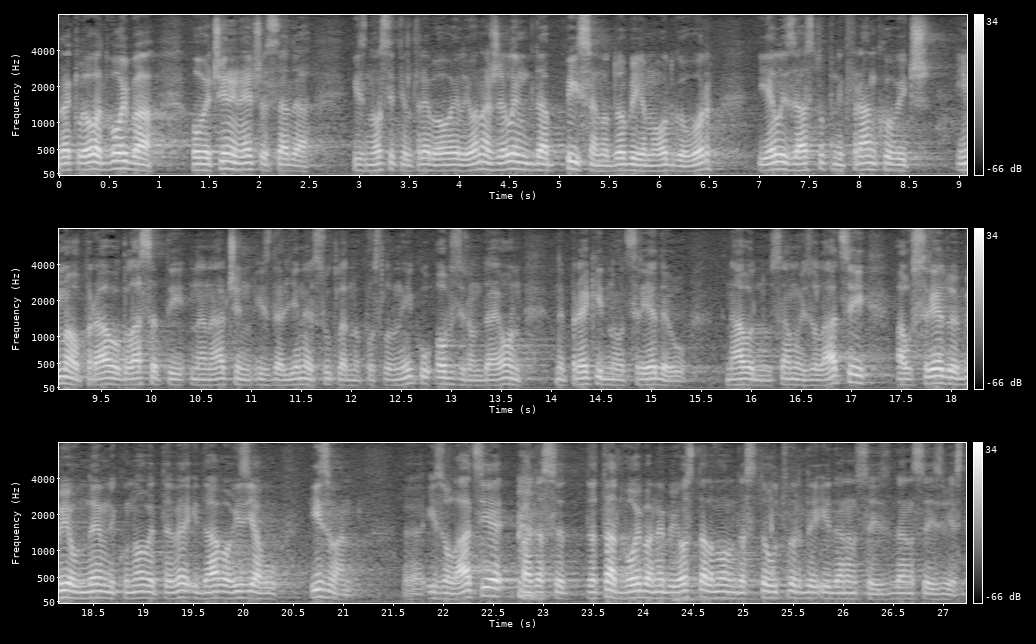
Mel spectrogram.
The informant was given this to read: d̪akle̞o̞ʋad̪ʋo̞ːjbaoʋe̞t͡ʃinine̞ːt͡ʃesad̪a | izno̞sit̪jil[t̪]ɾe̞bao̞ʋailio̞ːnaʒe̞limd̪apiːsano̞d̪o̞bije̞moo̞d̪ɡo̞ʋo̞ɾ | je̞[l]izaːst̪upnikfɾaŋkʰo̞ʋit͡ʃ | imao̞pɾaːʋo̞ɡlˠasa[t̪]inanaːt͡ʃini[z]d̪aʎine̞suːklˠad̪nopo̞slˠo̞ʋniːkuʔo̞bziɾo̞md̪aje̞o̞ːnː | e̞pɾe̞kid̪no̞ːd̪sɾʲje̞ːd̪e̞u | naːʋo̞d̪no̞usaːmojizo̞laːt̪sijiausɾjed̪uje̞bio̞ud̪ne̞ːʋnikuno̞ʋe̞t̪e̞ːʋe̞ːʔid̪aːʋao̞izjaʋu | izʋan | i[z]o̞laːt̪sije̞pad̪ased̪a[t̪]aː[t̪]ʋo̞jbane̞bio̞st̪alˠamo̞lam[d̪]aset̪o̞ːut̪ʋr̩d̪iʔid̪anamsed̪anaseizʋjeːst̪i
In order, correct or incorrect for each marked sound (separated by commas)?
correct, correct, correct, correct, correct, correct, incorrect, correct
